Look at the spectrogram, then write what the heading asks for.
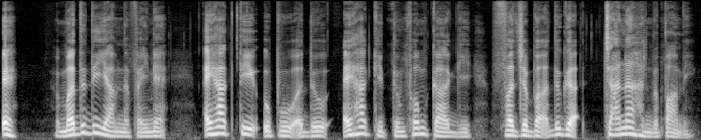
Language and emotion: Manipuri, happy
